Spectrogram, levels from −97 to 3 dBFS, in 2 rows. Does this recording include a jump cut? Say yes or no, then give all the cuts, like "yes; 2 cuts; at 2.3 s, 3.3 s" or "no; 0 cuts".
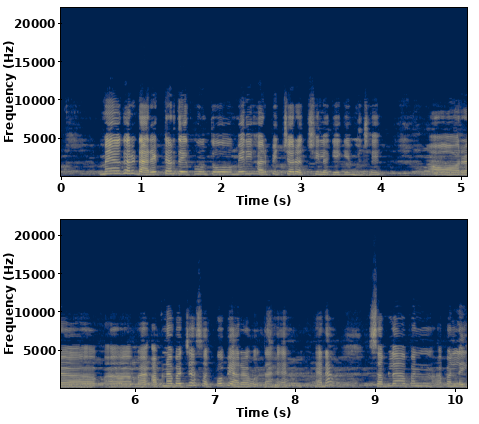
no; 0 cuts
